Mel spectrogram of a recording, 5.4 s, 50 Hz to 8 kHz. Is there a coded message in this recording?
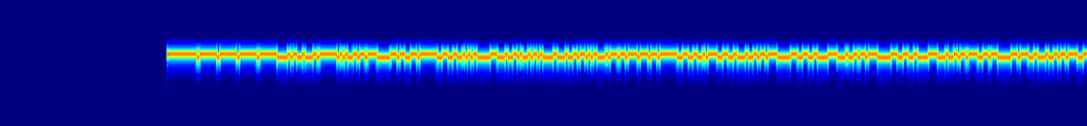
Yes: RTTY (75 baud, 170 Hz shift) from 0.8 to 5.4 s, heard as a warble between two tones, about 2050 Hz centre. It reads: S52IRT DE JH1IGI 589 589 057 …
